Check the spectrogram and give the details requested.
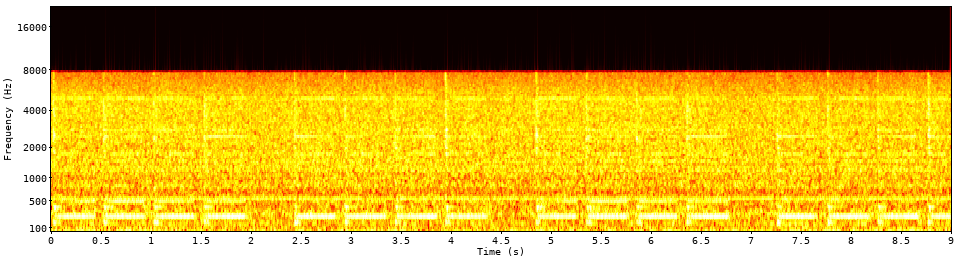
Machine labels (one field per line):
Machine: slide rail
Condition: normal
